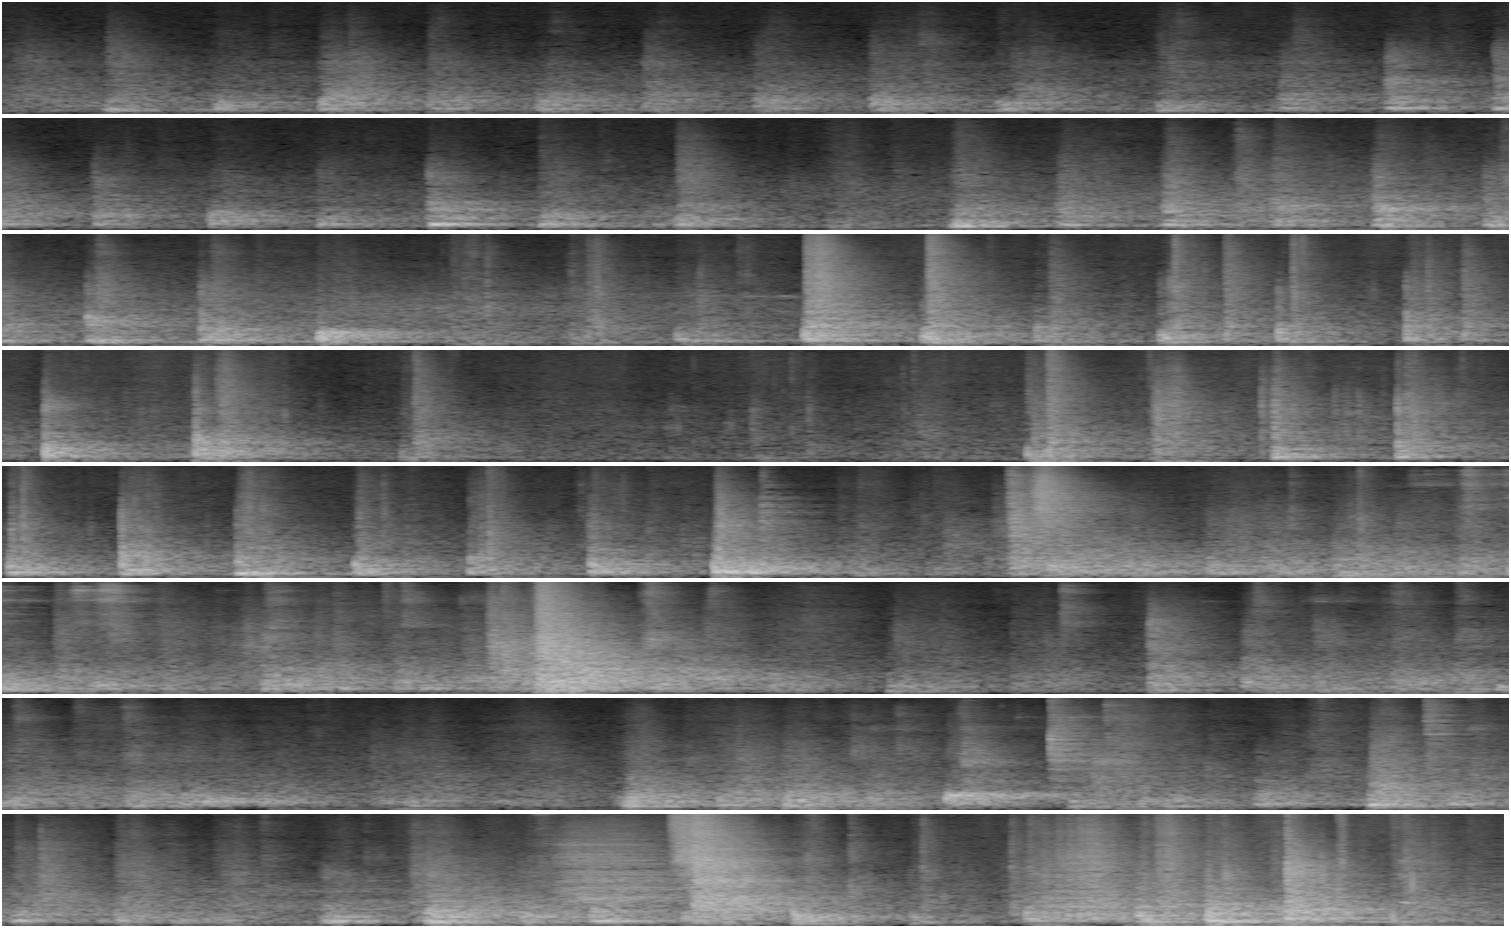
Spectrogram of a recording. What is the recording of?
foot steps ste
a passenger goes upstairs and downstairs.
downstair, foot, steps, upstair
